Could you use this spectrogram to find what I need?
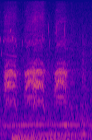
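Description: Three harsh, raspy caws from a crow, each lasting a fraction of a second with short gaps between, heard over a steady low hum.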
